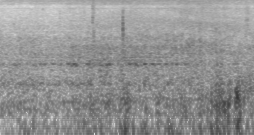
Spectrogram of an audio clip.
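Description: A train sits idling before departure, its low diesel rumble steady under wind buffeting the microphone, with a faint tonal hum and a few soft clanks in the background.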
